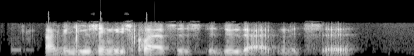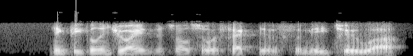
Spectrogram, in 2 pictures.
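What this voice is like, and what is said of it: Strained, fading voice. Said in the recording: “Seem to be losing my voice a little bit here”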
